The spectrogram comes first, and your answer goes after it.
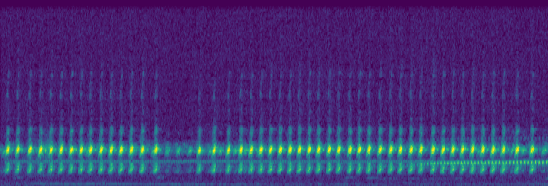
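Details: Tree frogs singing in a pond on an April night in north-east Italy. Harsh, rasping croaks follow each other in fast, even pulses, several per second, without pause. A steady mole cricket trill rises faintly near the end.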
